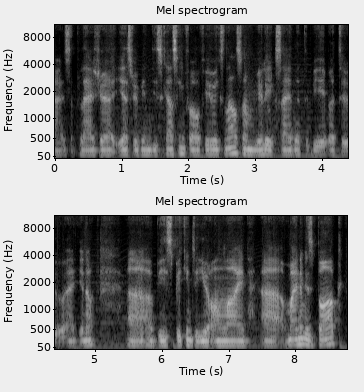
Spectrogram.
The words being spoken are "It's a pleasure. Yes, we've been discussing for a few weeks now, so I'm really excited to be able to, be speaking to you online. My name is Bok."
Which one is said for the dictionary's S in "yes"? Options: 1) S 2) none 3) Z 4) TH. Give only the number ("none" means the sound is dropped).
1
